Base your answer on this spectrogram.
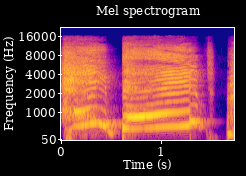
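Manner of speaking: shrill, high yelled scream with babe drawn out. Retelling what a woman said while standing in the bathroom, imitating her scream. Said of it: "she just screams".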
